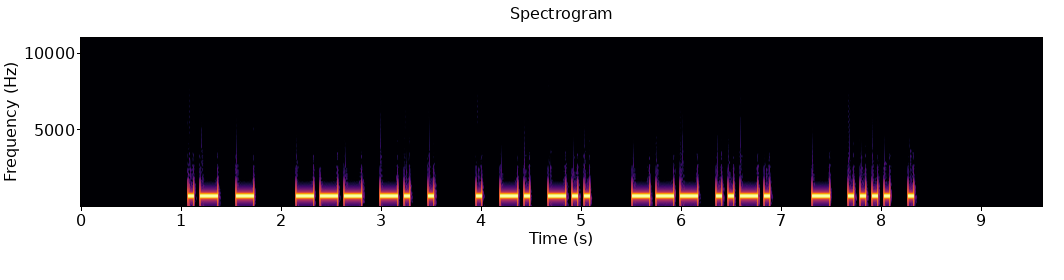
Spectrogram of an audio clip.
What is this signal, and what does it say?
Morse code, heard as a keyed tone, about 20 wpm, 700 Hz. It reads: AT ONE END OF THE
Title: Sets of 5 Words Encore 20wpm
